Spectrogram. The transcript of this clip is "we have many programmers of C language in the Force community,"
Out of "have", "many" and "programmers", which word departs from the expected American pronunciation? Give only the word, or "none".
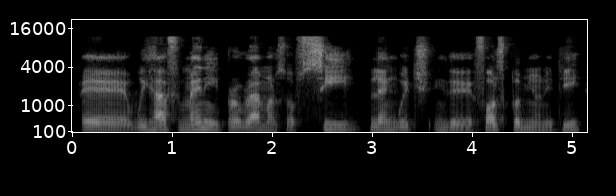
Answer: programmers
